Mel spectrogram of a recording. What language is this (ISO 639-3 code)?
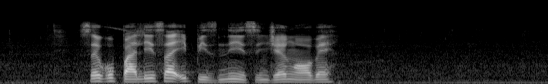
ssw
